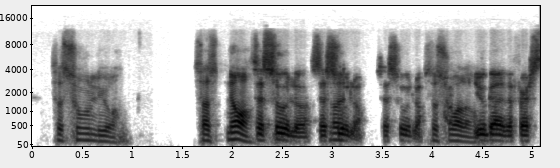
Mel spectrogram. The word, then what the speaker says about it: Sassuolo: Salernitana and how do you pronounce this one? Sassuolo. Sassuolo. No, Sassuolo, no, Sassuolo. Sassuolo.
